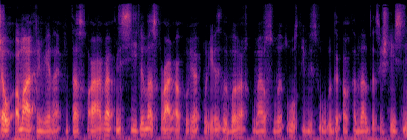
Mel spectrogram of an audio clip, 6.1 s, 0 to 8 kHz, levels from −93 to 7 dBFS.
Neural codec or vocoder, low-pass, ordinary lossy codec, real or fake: autoencoder, 22.05 kHz, a latent of 192 numbers a frame, VITS, trained on many speakers; 7.2 kHz; AAC, 32 kbps; fake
